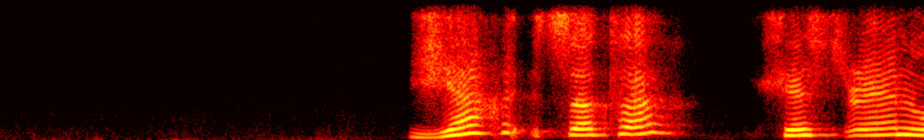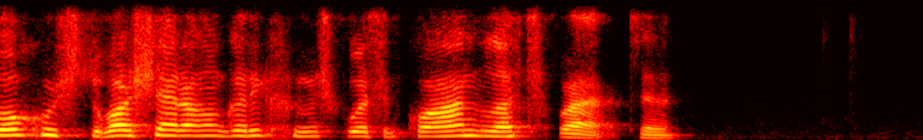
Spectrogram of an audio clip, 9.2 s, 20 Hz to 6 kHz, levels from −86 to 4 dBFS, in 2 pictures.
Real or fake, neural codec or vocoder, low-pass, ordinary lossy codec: fake; codec, 16 kHz in and 24 kHz out, 0.9 kbps, LongCat-Audio-Codec, fine tuned four codebook decoder; 5.4 kHz; Opus, 16 kbps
